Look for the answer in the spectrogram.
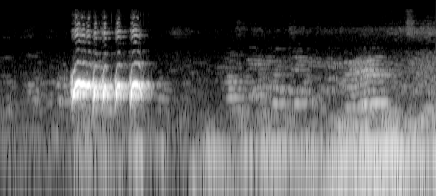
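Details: Single rolling, pulsed cooing phrase from a local zebra dove, a lure song for doves that rarely sing, followed by a low droning hum and soft murmuring noise.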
